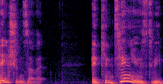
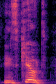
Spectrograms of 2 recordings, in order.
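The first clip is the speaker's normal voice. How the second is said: ordinary talk, nothing marked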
